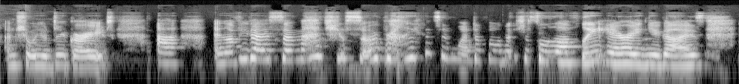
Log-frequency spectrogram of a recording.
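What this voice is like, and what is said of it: New Zealand accent. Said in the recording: “I'm from New Zealand, so feel free to make fun of my accent. Hopefully you don't make it sound just like an Aussie”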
